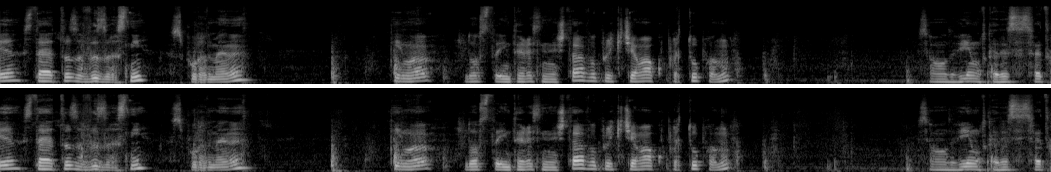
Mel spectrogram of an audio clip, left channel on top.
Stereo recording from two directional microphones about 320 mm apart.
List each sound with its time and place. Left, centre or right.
0.0 s speech: centre
4.0 s speech: centre
9.2 s speech: centre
